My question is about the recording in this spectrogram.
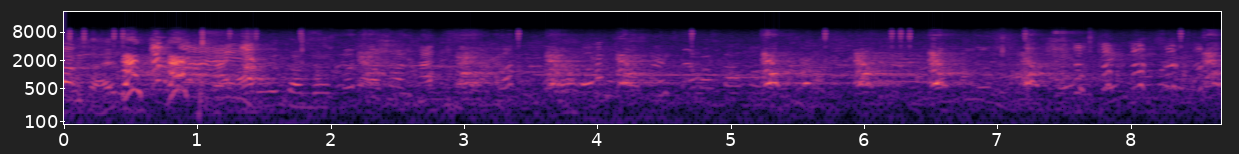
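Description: A dog yipping and barking over and over, about one to two sharp, high calls a second, in excited barking during an agility run.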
